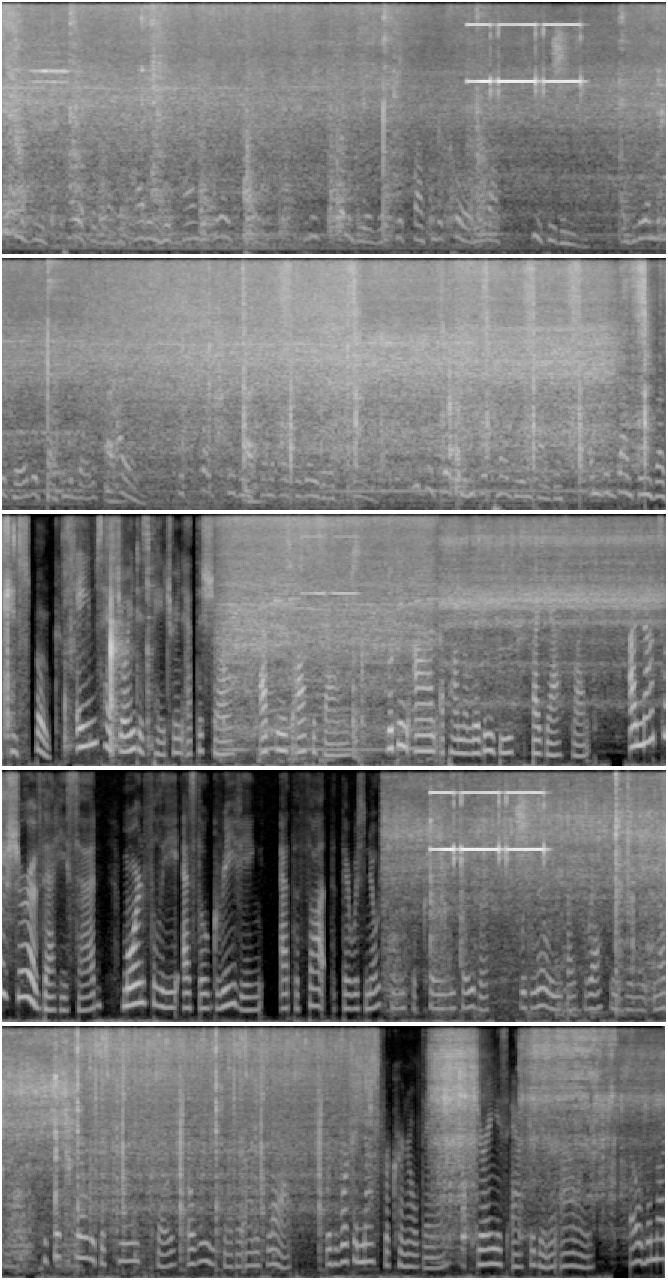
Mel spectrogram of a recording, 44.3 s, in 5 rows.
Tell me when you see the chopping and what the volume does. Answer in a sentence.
The chopping can be heard from 12.0 to 19.8 s, getting quieter then louder.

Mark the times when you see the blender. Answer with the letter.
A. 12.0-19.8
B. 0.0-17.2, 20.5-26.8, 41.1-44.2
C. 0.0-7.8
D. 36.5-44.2
B.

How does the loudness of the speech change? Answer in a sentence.
The loudness of the speech goes up, then down.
